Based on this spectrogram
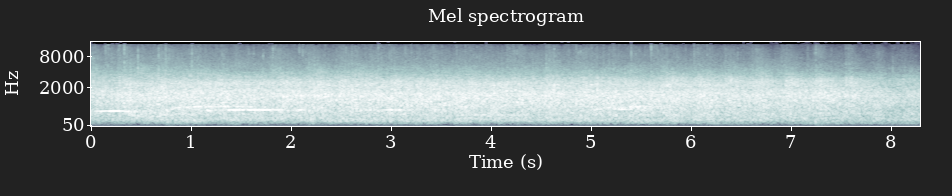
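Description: Audience applause for the mayor of Buffalo at a public announcement event, a steady, even wash of clapping that holds throughout and eases slightly at the very end.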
